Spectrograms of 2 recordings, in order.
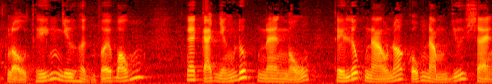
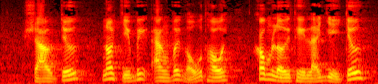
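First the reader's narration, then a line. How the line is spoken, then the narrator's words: Laughing. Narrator (Vietnamese): Mộ Dung Thiên bật cười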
